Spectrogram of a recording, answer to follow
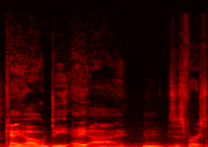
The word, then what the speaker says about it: Kodai: But it's Kodai is his first name. So Kodai.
